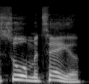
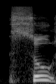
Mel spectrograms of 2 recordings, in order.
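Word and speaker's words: Suamataia: Kingsley Sewell-Mattea, great raw. And we still saying it wrong. Sua-Matia. There you go. That's closer to it, but that's close enough.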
